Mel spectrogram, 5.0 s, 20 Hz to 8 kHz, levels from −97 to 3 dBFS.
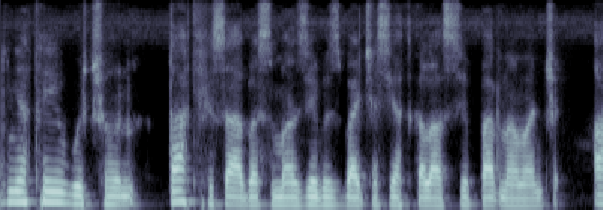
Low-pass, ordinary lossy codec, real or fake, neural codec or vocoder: none; none; fake; codec, 16 kHz, 6 kbps, DAC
